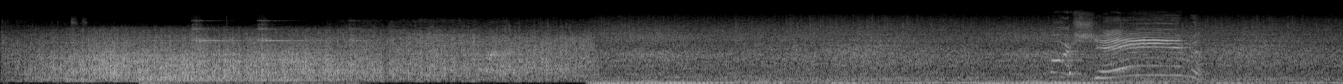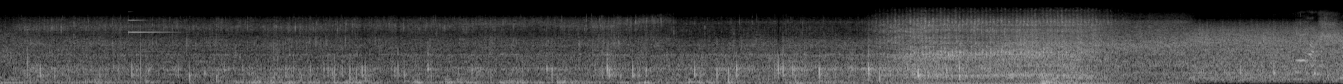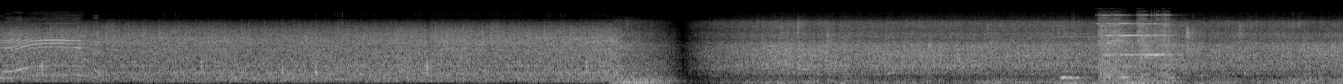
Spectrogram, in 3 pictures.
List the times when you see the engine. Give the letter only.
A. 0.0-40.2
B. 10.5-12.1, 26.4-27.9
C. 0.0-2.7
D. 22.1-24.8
D.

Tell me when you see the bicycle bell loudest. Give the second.
38 s.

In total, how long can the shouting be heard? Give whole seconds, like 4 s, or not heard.
3 s.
